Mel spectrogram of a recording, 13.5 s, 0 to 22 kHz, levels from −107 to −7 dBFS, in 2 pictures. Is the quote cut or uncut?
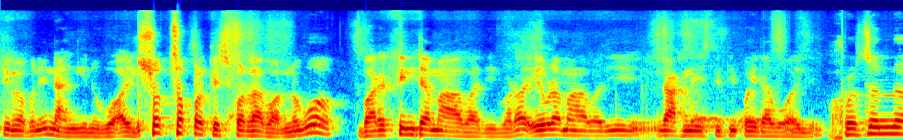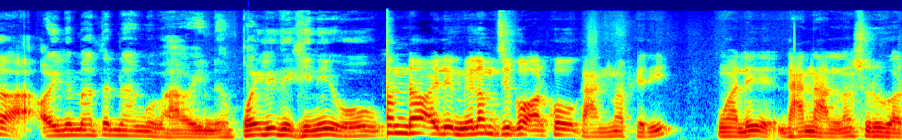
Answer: cut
